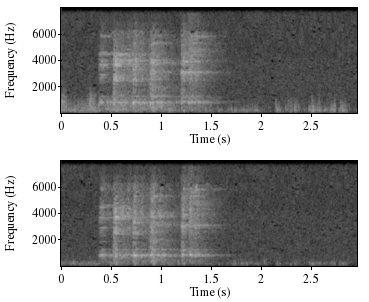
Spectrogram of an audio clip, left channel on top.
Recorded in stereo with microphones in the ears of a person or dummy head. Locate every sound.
0.4 s a dropped coin: 10° left (ahead or behind), 1.6 m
